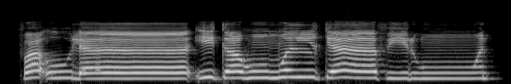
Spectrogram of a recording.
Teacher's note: وَمَن لَّمْ يَحْكُم بِمَا أَنزَلَ اللَّهُ فَأُولَٰئِكَ، یہ دیکھیں فَأُولَا، لام کے پر کھڑی حرکات ہے اور اس پر مد بھی ہے. یہ مد جو ہے مد متصل ہے، اس کی مقدار 4 حرکت کے برابر ہے، تو ہم اسے 4 حرکت کے برابر کھینچ کے پڑھیں گے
